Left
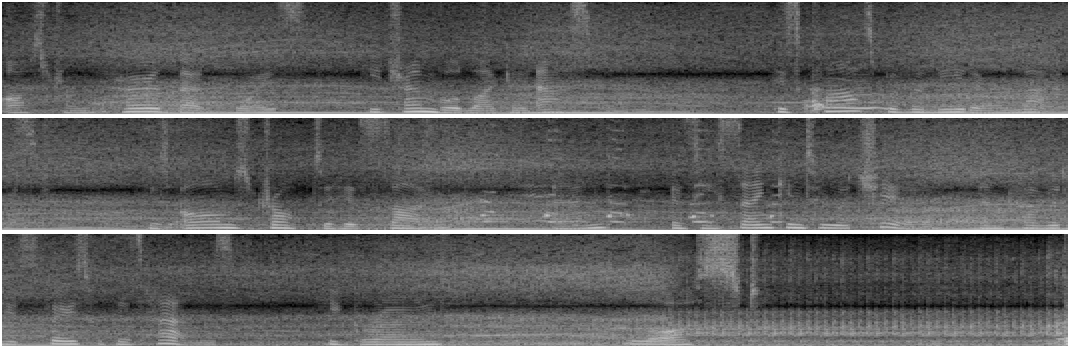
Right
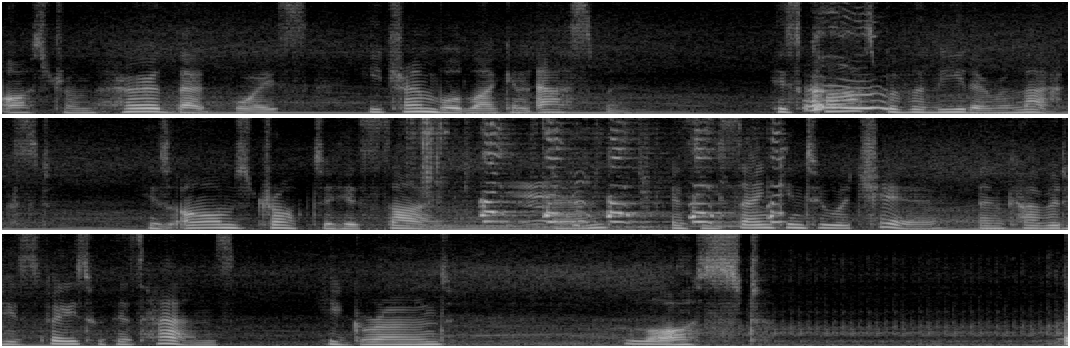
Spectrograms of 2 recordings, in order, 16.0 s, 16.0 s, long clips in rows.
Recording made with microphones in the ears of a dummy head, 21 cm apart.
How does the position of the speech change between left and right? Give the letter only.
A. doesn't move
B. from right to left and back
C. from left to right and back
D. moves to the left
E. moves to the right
A.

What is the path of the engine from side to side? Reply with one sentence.
In this clip you hear the engine stay in one place.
